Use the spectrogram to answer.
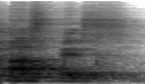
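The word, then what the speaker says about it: hospice: एंड हाउस स्पेस, यहाँ पे इसका मैंने प्रोनाउंसिएशन भी साथ क्लियर किया, हॉस्पिस, ठीक है, हॉस्पिस।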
